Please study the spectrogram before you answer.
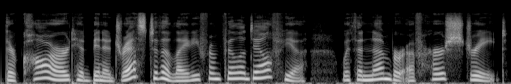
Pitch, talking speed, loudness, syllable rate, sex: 220 Hz, 190 wpm, -17 LUFS, 4.9 syllables/s, female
